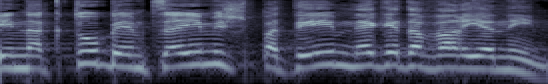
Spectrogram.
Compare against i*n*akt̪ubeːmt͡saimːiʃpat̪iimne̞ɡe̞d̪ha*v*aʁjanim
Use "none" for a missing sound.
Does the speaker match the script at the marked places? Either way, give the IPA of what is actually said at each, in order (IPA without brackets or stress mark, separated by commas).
n, v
